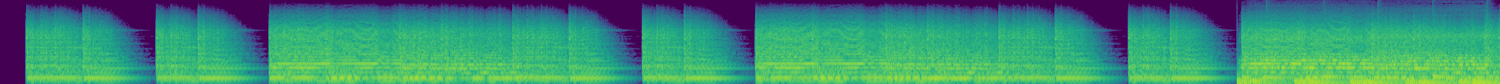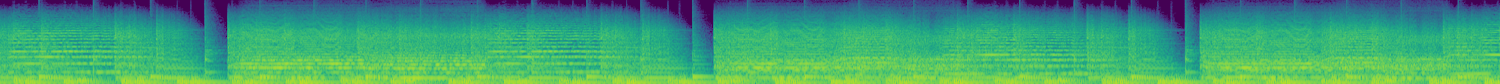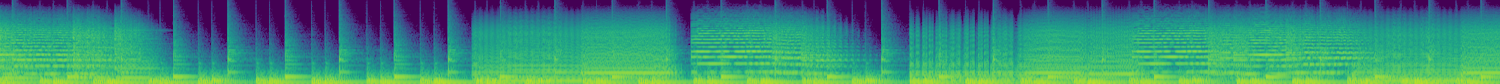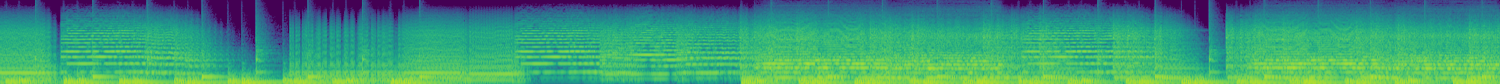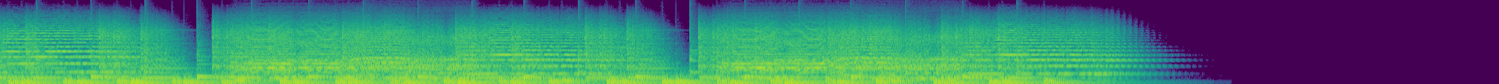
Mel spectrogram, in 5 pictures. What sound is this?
Tribal Sci-Fi
What was originally supposed to be a sci-fi track, ended up with a tribal drum loop which I couldn't remove, though might as well complete it. So this is the next entry, and temple run\boss-battle esque upload. Hope you enjoy.
As always, I offer free edits to my tracks and open for commissions.
predator, choir, drums, combat, guitar, army, chorus, Scifi, heavy, industrial, run, alien, action, boss-music, horror, music, jungle, boss, suspense, medieval, war, loop, battle, Tribal, danger, Sci-Fi, adventure, metal, explore, thriller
